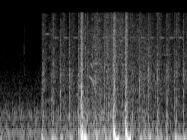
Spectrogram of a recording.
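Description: Rapid gunfire from a weapon in Call of Duty: Black Ops III, sharp, punchy shots in an uneven burst over a busy battle background, close and loud, no speech.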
